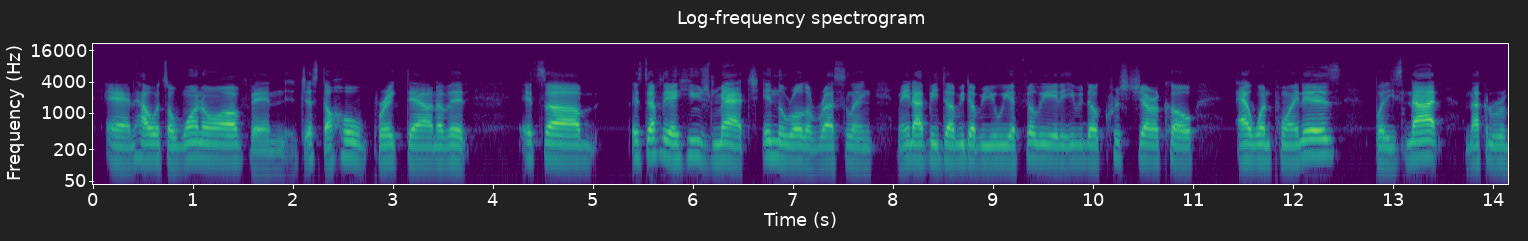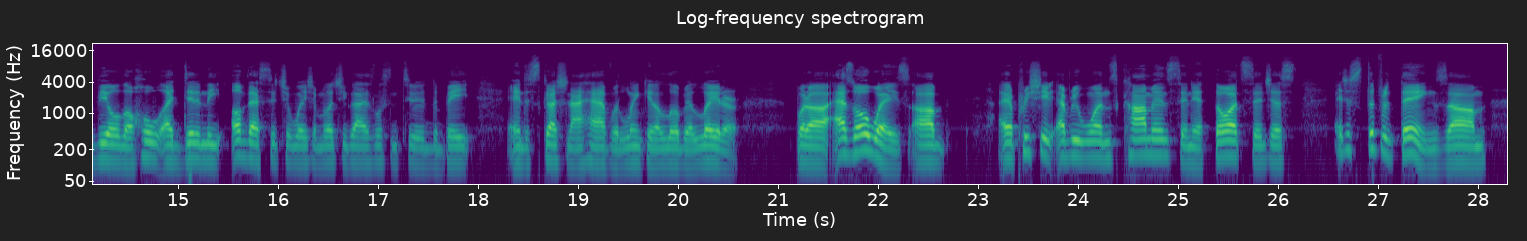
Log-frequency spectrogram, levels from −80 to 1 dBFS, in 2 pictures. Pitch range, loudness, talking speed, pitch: 120-140 Hz, -26 LUFS, 185 wpm, 125 Hz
